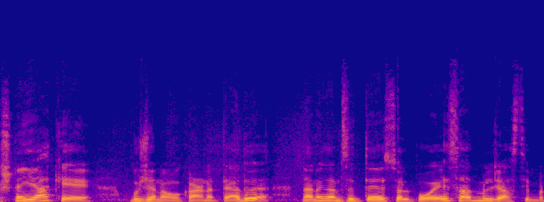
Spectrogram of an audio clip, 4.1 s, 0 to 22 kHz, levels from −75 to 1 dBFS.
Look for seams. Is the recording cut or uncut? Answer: uncut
